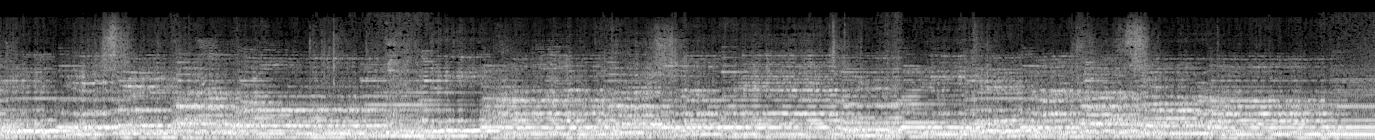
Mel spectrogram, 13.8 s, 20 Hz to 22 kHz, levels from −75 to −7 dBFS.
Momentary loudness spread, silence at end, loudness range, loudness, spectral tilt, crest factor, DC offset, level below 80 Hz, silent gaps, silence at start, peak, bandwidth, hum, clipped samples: 1 LU; 0 s; 0 LU; -10 LUFS; -7 dB/octave; 8 dB; under 0.1%; -38 dBFS; none; 0 s; 0 dBFS; 14.5 kHz; none; under 0.1%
